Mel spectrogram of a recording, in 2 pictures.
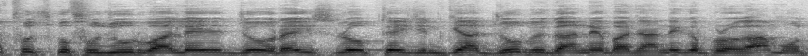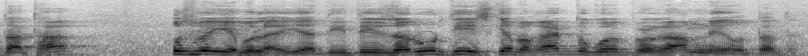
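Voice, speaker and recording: A man giving a religious sermon, telling a story, repeating points and asking rhetorical questions. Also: fairly high pitch. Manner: emphatic, repetitive, rhetorical questions. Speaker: religious lecturer.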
